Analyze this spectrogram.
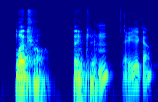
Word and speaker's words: Luttrell: I've heard it pronounced a couple different ways. It's Luttrell. Luttrell.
